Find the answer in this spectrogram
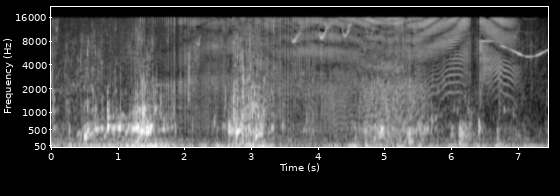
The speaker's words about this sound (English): I mean, a lot of that is the dolphins just doing whatever they're doing.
